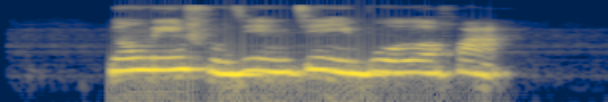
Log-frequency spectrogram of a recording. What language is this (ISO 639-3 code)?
zho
